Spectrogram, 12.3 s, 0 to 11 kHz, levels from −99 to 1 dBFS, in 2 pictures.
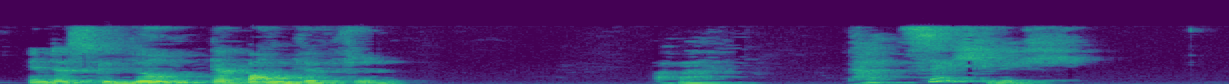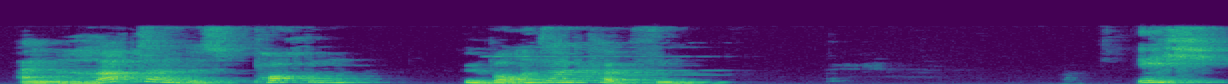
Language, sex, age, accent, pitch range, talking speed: German, female, 50-69, German, 180-250 Hz, 70 wpm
